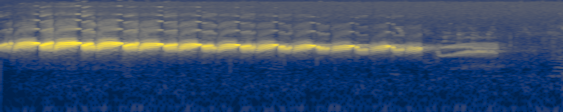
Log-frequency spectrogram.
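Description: An animal calling in a rapid series of evenly spaced notes, about five a second, slowing a little and sliding slightly lower in pitch. The series stops about four seconds in, followed by one fainter, drawn-out note.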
